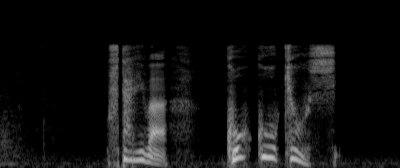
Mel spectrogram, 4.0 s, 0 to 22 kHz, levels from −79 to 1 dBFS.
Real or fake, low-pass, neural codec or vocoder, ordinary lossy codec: real; 7.2 kHz; none; none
